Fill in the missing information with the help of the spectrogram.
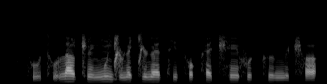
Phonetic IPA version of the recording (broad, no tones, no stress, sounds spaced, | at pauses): t̪ʰ ṵ tʰ ṵ l a ʈ͡ʂ ẽ ŋ ũ d͡ʑ o ɳ ɛ t͡ɕ ɯ ɳ ɛ tʰ i t̪ʰ o kʰ ɛ t͡ʃʰ ẽ f ɯ kʰ ɯ ŋ ɯ t͡ʃʰ ʌ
